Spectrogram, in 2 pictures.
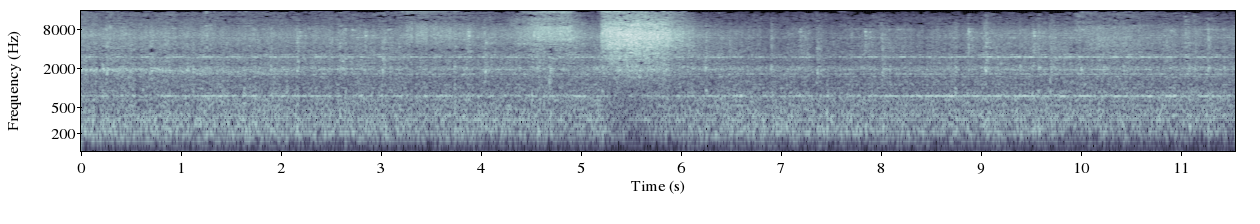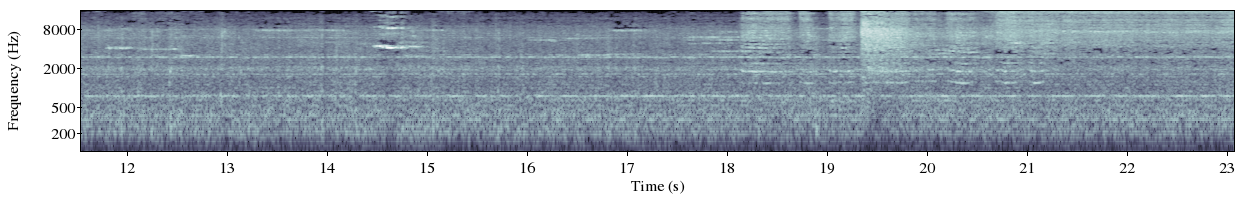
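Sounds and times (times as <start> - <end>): train wheels rumbling on track: 0.0 - 23.0
thin wheel squeal: 11.7 - 13.7, 14.4 - 23.0.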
